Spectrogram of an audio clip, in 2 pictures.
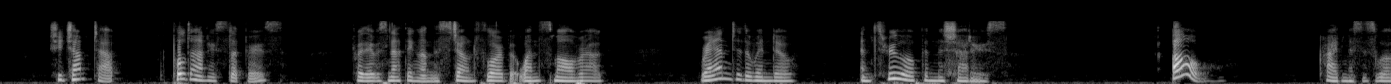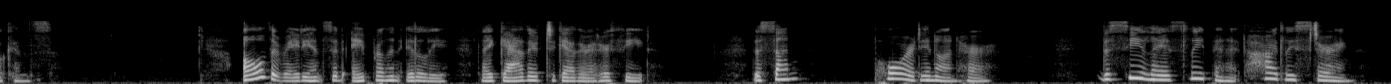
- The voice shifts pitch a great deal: No, average, 4.2 semitones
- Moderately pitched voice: Yes, medium, 170 Hz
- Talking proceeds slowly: Yes, slow, 125 wpm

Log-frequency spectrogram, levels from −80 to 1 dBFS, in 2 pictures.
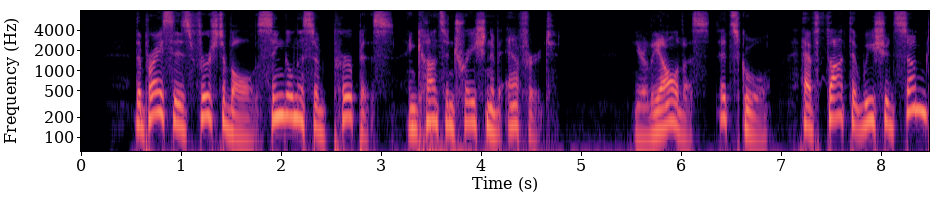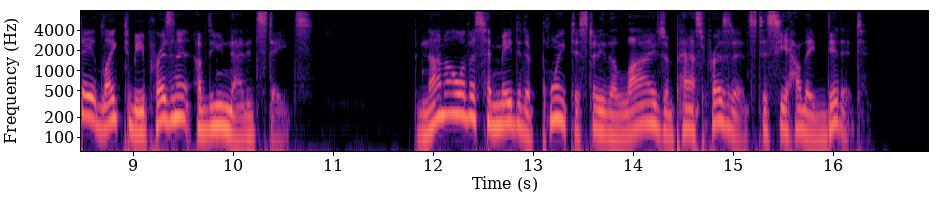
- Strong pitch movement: Yes, wide, 7.2 semitones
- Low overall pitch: No, medium, 150 Hz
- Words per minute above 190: Yes, average, 200 wpm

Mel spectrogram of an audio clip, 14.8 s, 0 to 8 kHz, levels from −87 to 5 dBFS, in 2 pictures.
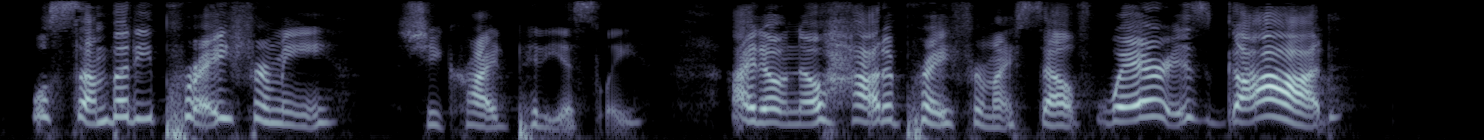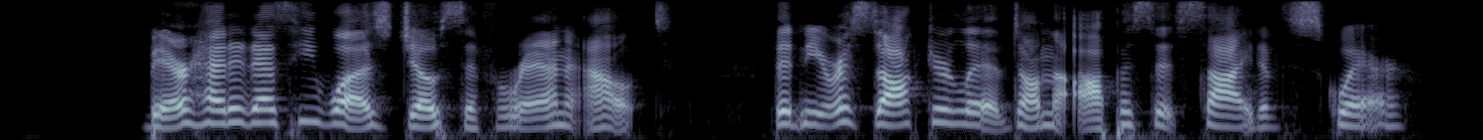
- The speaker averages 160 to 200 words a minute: No, average, 150 wpm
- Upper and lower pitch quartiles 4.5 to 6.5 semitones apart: Yes, average, 4.9 semitones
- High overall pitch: Yes, high, 245 Hz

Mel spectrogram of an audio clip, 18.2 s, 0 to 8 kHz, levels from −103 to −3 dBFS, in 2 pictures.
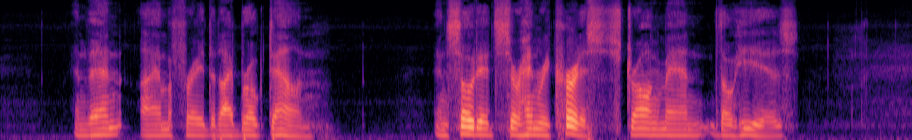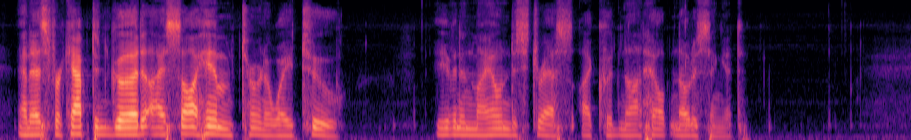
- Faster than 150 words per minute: No, average, 140 wpm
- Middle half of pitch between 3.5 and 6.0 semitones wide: No, average, 2.9 semitones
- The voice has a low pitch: Yes, low, 125 Hz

